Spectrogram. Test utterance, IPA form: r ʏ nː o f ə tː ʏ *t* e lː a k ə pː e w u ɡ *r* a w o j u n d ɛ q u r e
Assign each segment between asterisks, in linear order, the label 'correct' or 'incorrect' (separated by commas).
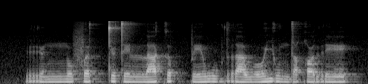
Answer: correct, correct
